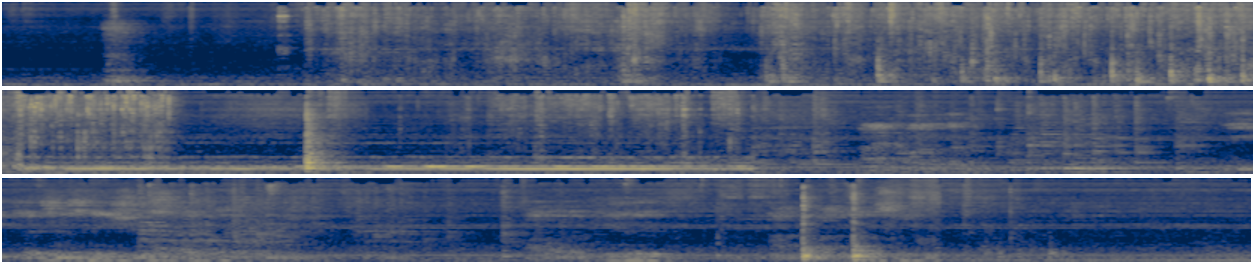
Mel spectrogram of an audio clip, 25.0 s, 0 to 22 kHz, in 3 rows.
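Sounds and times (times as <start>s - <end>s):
low humming tone: 8.5s - 14.0s.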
